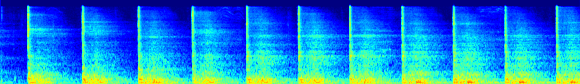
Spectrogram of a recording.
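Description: Steady hammer blows, about two a second, driving a spot-weld chisel between the outer sill skin and the inner floor pan of a car body to chop through the spot welds. Each blow rings briefly in the sheet metal.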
